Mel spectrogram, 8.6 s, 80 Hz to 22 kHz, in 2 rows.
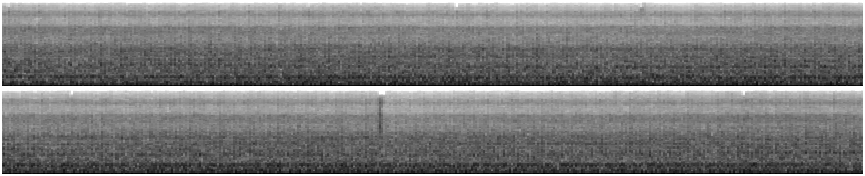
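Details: Rebuilt 5.9 Cummins diesel pickup swap just started cold after a jump and about 8 cranks, no starting aids or throttle, two 5-year-old batteries; steady low drone at an even idle, no misfires or hunting, running healthy.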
